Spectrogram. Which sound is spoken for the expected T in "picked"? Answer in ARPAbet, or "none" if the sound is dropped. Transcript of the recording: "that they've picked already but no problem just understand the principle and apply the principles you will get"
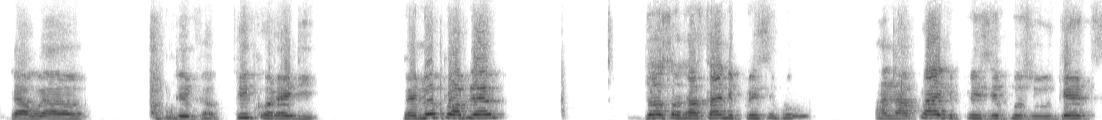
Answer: none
